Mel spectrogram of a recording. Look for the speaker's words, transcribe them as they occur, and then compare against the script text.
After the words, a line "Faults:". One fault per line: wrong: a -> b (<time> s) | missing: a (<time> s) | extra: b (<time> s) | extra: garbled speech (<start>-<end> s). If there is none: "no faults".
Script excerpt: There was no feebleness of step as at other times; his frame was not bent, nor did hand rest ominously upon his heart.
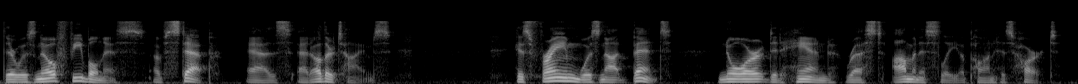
There was no feebleness of step as at other times; his frame was not bent, nor did hand rest ominously upon his heart.
Faults:
no faults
